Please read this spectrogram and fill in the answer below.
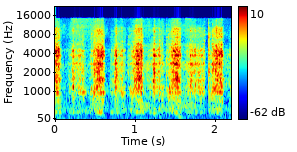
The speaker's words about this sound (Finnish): No miltä se tuntuu sahatessa? No sehän on semmoinen tiukka kuin mikäkin, että ei helppo sahattava. Eli tiedät jo nyt tavallaan, että se ei ole lahoja. Joo, kyllä tää on ihan kovaa puuta, että hyvä näyte tulee.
